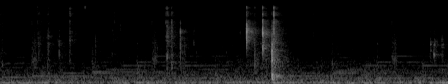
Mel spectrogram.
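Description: Faint background music with quiet chewing of a bite of chunky milk chocolate. Two short sharp clicks come about two and a half seconds in.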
